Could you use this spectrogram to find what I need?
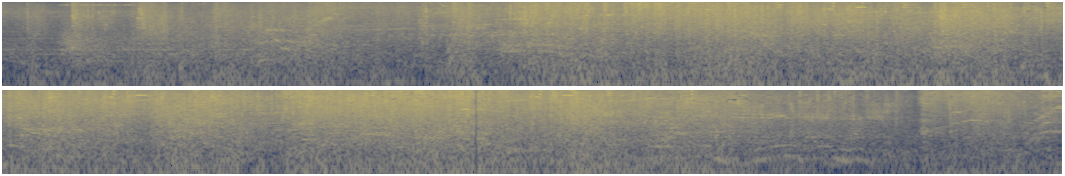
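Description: Magic spell effects whoosh and burst during a busy video game battle.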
